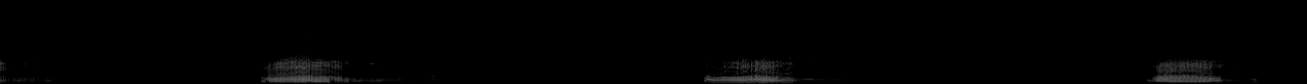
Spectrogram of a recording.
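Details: A sleeping Chihuahua weighing about 3 kg snores in slow, rasping bursts, each breath about a second long, with quiet pauses between.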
